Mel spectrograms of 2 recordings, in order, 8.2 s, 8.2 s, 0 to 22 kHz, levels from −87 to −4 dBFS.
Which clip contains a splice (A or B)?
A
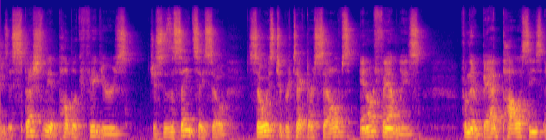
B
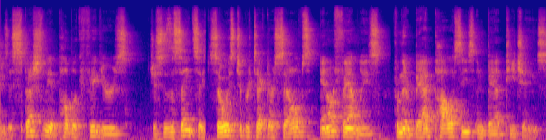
B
